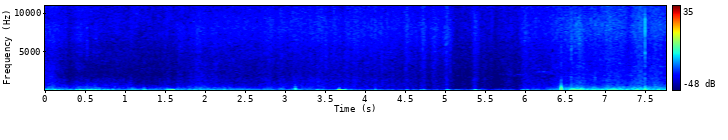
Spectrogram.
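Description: Flat hands rub and long nails scratch a fluffy faux fur microphone windscreen, a synthetic fur mic cover. The result is a deep, muffled rumble concentrated in the low end, broken by a few soft thumps. A quieter stretch comes before the rubbing swells again near the end.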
